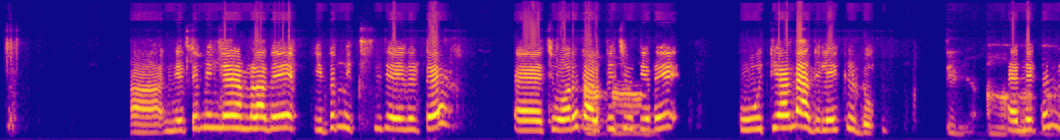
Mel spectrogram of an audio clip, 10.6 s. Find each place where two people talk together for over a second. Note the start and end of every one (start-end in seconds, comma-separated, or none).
none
